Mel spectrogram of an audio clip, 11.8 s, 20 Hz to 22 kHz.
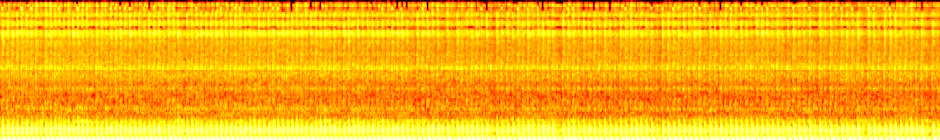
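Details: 2004 Yamaha YFZ450 quad after sitting, carburetor cleaned for a clogged pilot jet and new ignition fitted, on a freshly hooked-up battery: steady, even single-cylinder thump at settled idle, no misses or hunting; fan kicks on, not overheating. Normal running.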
